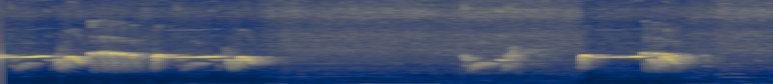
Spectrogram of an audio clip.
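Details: Two prinias singing together, a rapid run of high, sharp chirps for over a second, a pause, then two more short chirping bursts.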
